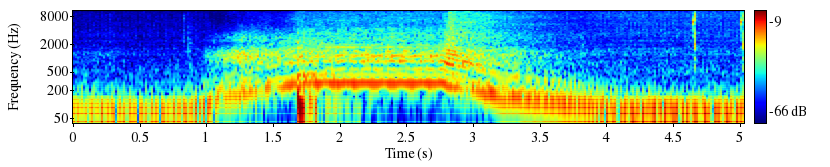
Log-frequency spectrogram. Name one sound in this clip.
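A sports car engine revs up smoothly, holds, and winds back down.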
